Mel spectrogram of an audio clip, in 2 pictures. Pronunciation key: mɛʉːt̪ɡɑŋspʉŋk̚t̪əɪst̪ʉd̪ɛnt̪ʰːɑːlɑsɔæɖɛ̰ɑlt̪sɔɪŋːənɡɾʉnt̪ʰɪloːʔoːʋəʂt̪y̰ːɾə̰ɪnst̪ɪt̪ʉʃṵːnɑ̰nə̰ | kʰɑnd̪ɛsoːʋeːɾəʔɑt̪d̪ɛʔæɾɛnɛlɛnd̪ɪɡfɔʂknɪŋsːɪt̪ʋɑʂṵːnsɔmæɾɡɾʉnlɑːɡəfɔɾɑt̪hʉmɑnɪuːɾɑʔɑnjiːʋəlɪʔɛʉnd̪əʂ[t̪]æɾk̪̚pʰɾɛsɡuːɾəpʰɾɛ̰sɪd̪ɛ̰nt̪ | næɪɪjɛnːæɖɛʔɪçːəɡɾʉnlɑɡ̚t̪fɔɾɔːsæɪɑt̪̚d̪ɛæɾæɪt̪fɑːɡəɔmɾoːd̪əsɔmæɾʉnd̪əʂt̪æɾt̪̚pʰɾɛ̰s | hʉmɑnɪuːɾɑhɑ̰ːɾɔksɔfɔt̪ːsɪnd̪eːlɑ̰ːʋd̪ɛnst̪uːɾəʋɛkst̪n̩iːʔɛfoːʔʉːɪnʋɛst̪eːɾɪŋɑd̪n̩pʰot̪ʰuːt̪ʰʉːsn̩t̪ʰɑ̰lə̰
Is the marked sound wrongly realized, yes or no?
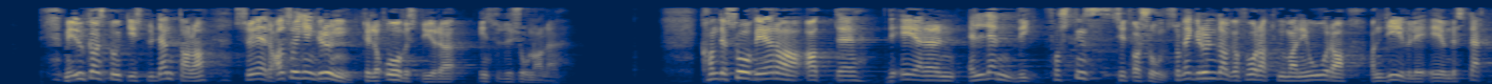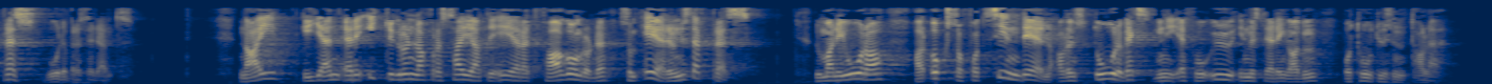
no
